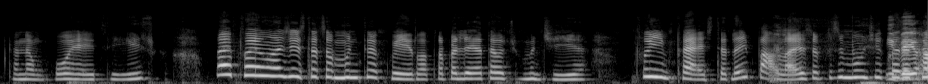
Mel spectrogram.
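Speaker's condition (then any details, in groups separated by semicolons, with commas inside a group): Cerebral palsy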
